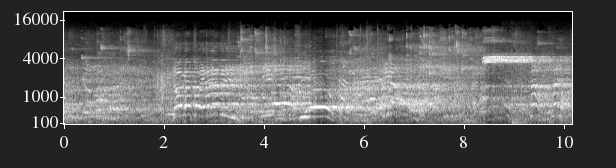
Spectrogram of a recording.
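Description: Handball game in a sports hall: the ball bouncing on the court amid players' voices, then one steady, high referee's whistle blast lasting about a second, some eight seconds in.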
